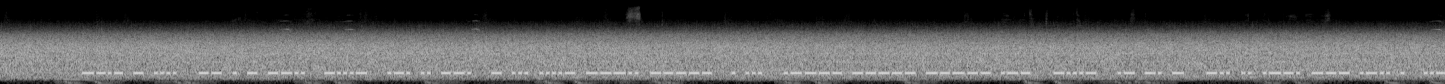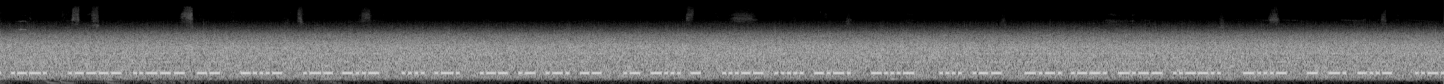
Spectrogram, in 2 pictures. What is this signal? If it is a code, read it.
Morse code, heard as a keyed tone, hand-sent with a bug key, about 38 wpm, 530 Hz, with radio static. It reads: QTH METZ <BT> RIG TS480 ES 100W <BT> ANT DIPOLE UP 12M <BT> WX HR WARM ABT 35C <BT> HW CPY? <BT> TNX …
